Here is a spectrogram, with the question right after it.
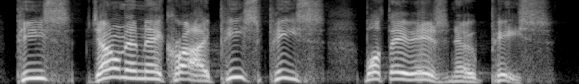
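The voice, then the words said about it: Briefly slips into a put-on accent. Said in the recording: “I don't know why that accent was in there. It just came.”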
